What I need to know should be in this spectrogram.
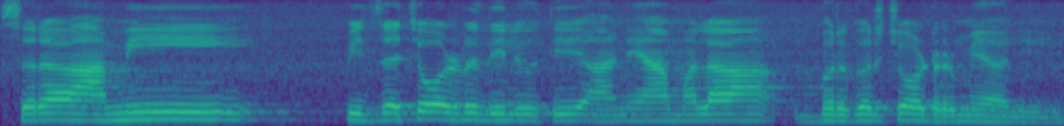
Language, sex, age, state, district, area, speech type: Marathi, male, 18-30, Maharashtra, Satara, urban, spontaneous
